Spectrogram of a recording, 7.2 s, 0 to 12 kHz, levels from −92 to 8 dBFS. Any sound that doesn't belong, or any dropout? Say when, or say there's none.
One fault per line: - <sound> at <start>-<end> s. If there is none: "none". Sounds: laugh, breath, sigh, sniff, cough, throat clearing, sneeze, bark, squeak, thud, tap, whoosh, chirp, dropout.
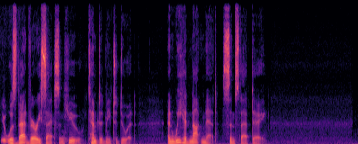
none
